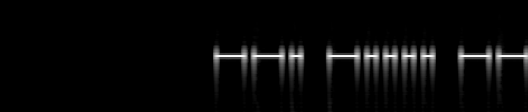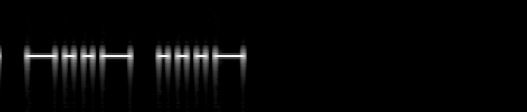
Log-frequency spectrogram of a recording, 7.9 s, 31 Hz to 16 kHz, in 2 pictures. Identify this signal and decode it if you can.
Morse code, heard as a keyed tone, about 17 wpm, 700 Hz. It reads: G6MXV
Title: DXCC-100 Call Signs - 5 Characters - Repeated 3x - 17wpm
